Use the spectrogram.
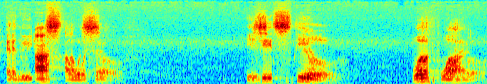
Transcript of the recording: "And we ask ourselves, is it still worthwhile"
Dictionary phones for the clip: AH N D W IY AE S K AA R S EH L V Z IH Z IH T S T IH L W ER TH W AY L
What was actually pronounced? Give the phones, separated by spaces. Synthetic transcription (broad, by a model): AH N D W IY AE S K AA W S EH L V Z IH Z IH T S T IH L W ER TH W AY L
